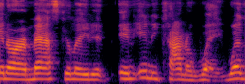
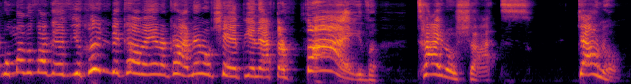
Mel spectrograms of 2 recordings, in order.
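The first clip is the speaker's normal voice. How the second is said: incredulous scoff; 7 semitones higher, 4 dB louder than usual. Real, not acted. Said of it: "addressing Gable mockingly".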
